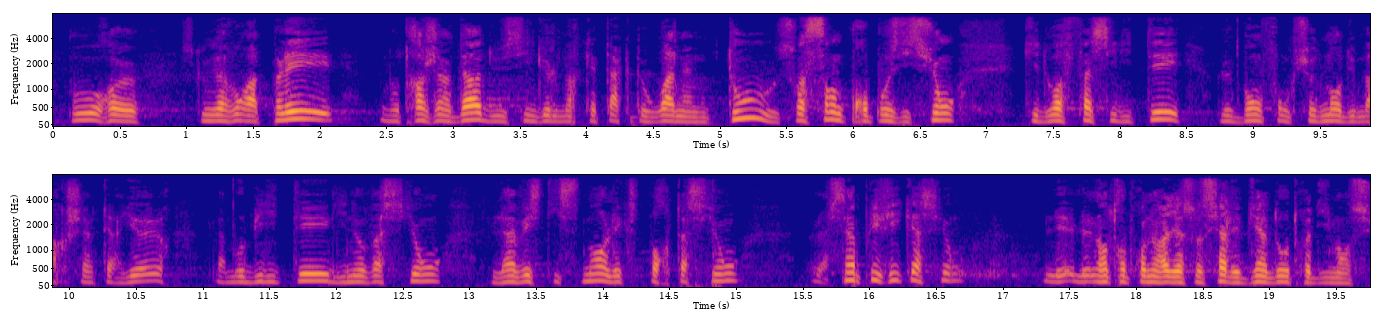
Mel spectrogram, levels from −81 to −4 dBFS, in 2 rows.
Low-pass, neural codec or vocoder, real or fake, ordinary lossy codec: 7.2 kHz; none; real; none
